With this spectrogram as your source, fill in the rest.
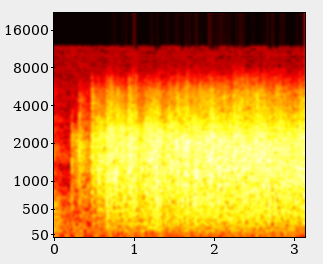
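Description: A comedy show audience breaking into applause, a dense, sustained wash of clapping that swells after a brief start and holds steady, with no talk over it.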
